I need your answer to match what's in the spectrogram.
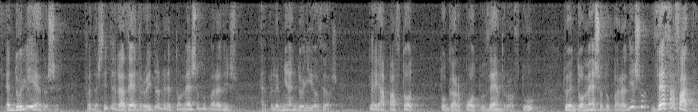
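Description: A man preaching a sermon, with a high voice that leaps all over its range. His tone is gravelly, with fry at the ends of phrases. He moves from loud, fervent cries to hushed asides and acts out the voices he quotes. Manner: fervent, swinging between loud exclamations and quiet asides.

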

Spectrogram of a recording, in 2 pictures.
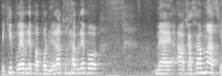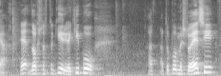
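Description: Preaching a sermon to his congregation, a man speaks in a high-sitting, fairly bright voice. He halts frequently, fills pauses with sounds and keeps repeating praise to the Lord.

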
